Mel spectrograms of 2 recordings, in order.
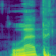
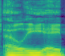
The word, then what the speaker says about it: Leap: uh it was called LEP Castle it's spelled l EAP P so I thought it was leap Castle until I started like watching videos on it everybody called it LEP Castle it's got everything that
